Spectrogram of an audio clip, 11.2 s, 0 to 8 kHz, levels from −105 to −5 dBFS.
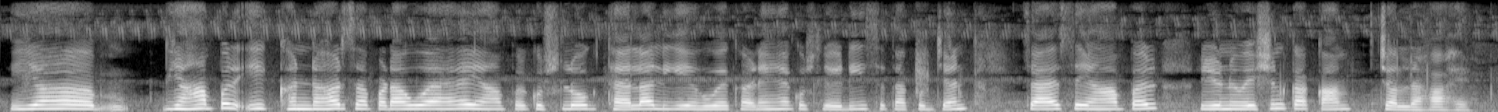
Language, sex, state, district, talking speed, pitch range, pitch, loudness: Hindi, female, Uttar Pradesh, Muzaffarnagar, 185 wpm, 245-270 Hz, 255 Hz, -16 LUFS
